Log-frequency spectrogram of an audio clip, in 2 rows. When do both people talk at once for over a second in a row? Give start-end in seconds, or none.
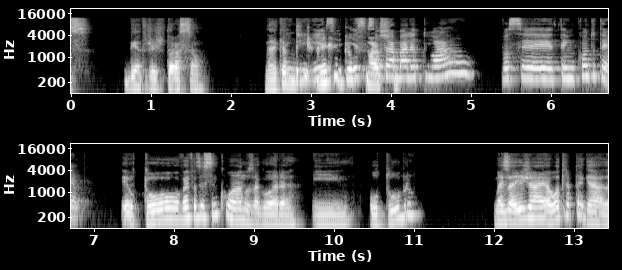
2.6-4.0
